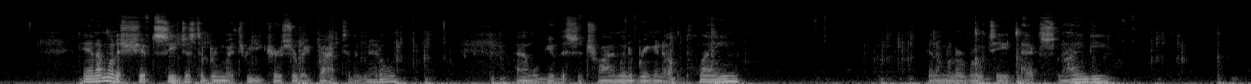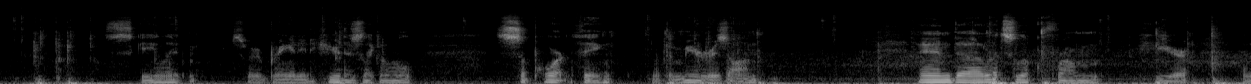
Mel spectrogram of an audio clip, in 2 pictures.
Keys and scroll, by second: 1.1 shift+c, 5.0 shift+a, 6.7 Tab, 7.1 s, 9.7 r, 10.1 x, 10.7 9, 10.9 0, 12.2 s, 20.1 s, 22.4 ctrl+KP_1, 22.9 z, 24.6 g.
